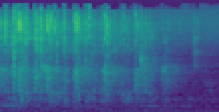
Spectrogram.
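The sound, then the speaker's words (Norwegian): An audience applauding to give honor to Jesus, a dense patter of many hands clapping that starts strong and gradually thins and softens over a couple of seconds. “Halleluja, det er verdig å gi ham ære og klapp.”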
